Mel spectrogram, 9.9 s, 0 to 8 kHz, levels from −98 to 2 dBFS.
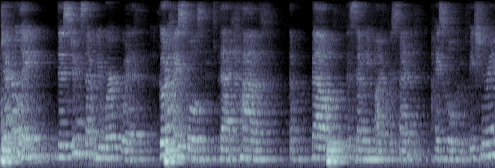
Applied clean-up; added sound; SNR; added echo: none; Bowed string instrument; 0 dB; reverberation time 1.0 s.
